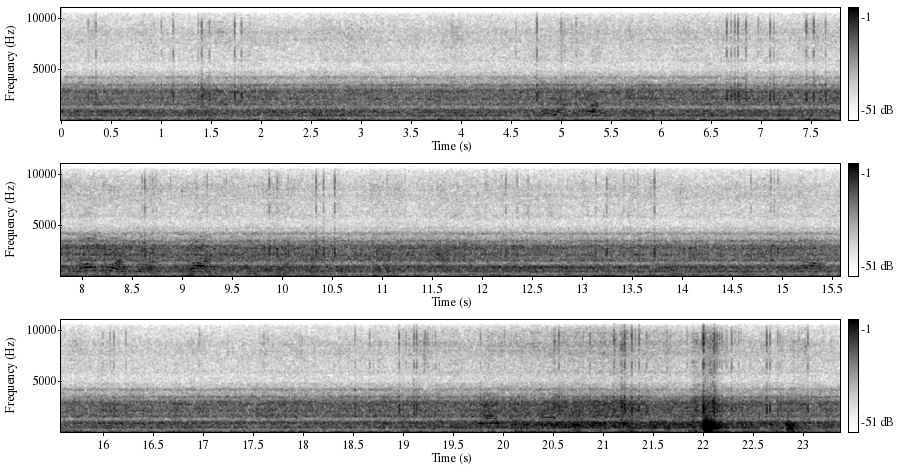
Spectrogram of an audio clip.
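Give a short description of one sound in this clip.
Wind rumbles steadily outdoors and rustles the trees.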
